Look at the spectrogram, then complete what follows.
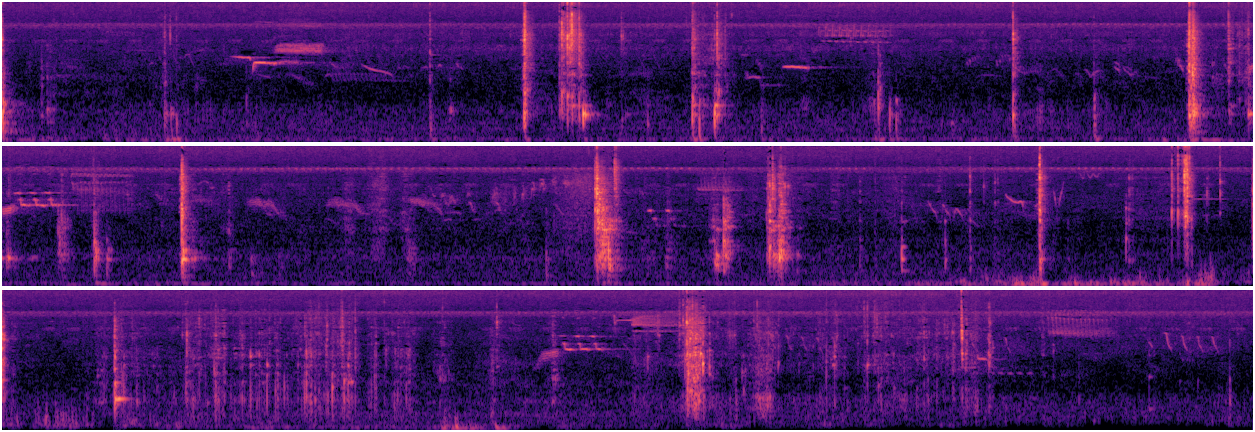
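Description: Hatchet chopping and splitting firewood on a stump: sharp wooden knocks at irregular intervals, several in quick runs, with wind rumbling on the microphone.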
